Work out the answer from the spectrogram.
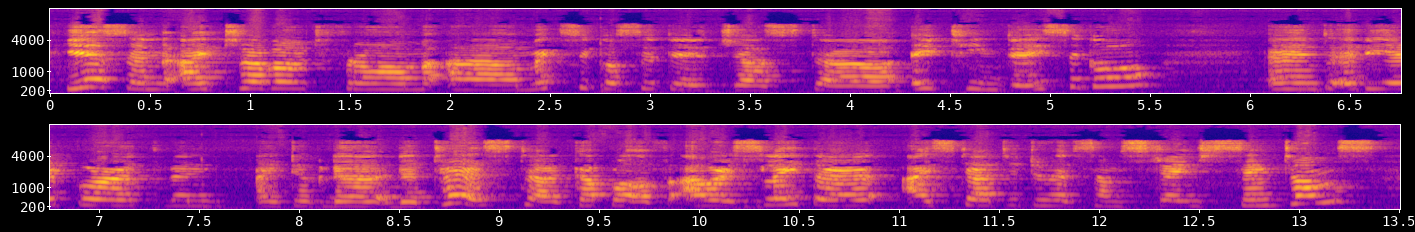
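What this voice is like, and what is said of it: Heavy Czech accent. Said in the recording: “I have very heavy accent. Actually, I'm from Czechoslovakia originally”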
